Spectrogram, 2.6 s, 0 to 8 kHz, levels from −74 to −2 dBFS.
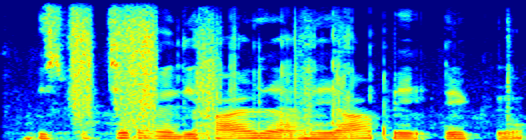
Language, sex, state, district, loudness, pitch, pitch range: Hindi, male, Haryana, Charkhi Dadri, -16 LUFS, 120 Hz, 115-125 Hz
